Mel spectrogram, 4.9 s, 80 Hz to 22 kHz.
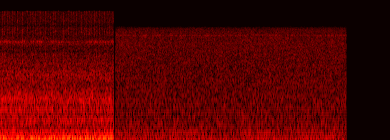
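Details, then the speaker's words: Renault Clio 182 RS, cold engine after replacing all four faulty fuel injectors (had flashing engine light and misfire): short burst of steady even idle with no lumps or stumbles; lumpy idle now gone. "i can say now there's no lumpy idol that's running sweet as about i can already tell that fantastic news"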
